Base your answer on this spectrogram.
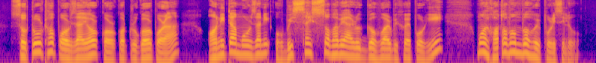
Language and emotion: Assamese, surprised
